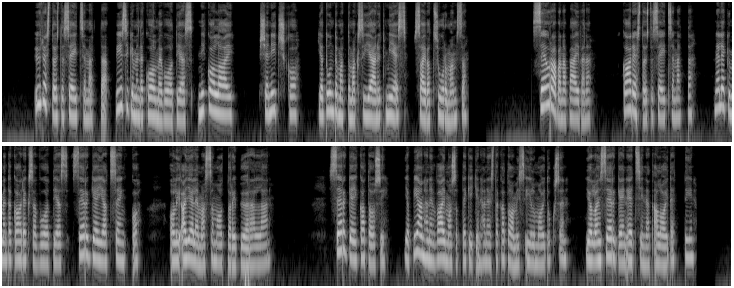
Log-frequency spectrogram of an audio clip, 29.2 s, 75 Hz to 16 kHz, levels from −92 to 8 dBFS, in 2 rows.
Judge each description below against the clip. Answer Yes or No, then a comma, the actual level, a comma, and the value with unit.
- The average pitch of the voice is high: Yes, high, 195 Hz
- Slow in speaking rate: Yes, slow, 65 wpm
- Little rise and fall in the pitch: No, average, 3.5 semitones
